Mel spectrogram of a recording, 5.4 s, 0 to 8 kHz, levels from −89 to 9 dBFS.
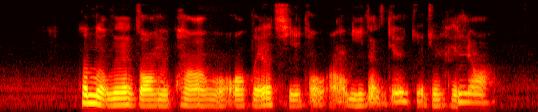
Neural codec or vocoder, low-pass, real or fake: autoencoder, 22.05 kHz, a latent of 192 numbers a frame, VITS, trained on one speaker; 7.2 kHz; fake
